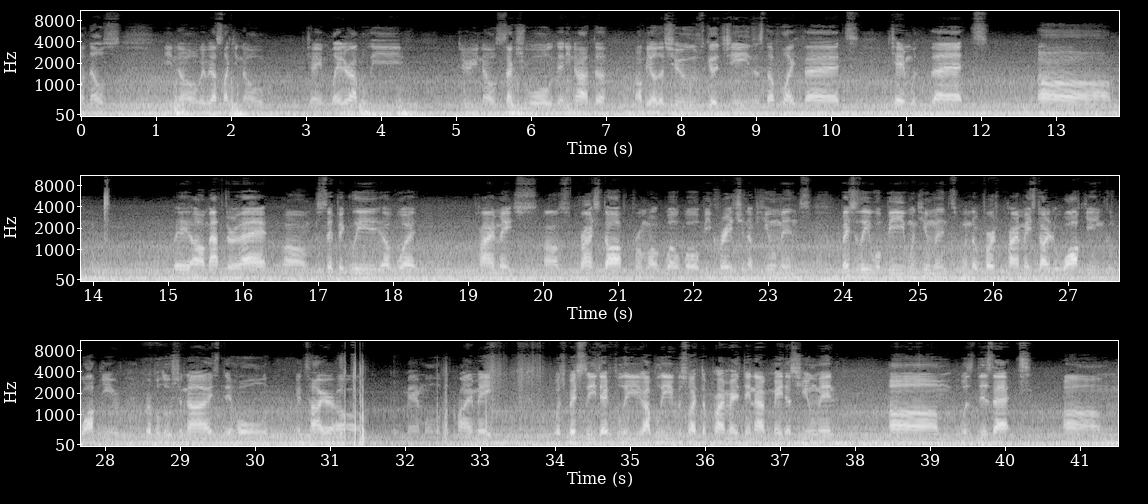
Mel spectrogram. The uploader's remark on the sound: I am in my car. On my way to the MREA.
